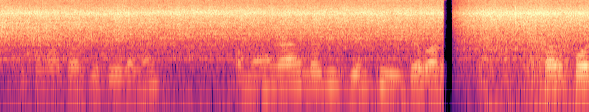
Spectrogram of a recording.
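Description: Green chillies hit hot mustard oil and set off a loud, steady sizzle, broken by a brief dropout. Someone talks over the frying.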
